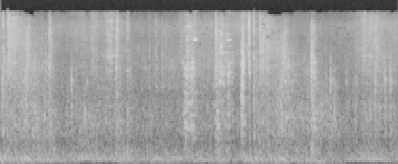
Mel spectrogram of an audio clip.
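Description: A cannon fires with a loud boom.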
